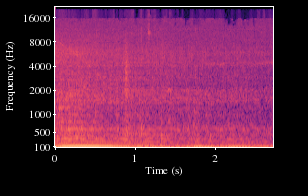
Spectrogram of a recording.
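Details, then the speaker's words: Fiat 124 Spider 1.4L MultiAir turbo, after swapping cylinder 3 and 4 coil packs, warm after about 30 minutes: steady even low rumble, no stumbles; idling smoothly now despite intermittent cylinder 4 misfire at idle. "right on this fire feels smooth this is okay right now"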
